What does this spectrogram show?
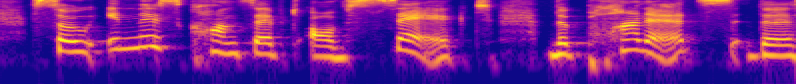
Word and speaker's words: sect: the Hellenistic concept of sect. That's spelled S-E-C-T. And I know my Aussie accent can sometimes play around with how the vowels come out. So I wanted to spell that out.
